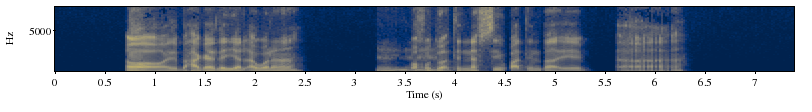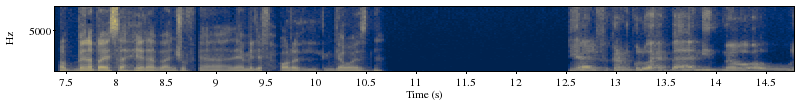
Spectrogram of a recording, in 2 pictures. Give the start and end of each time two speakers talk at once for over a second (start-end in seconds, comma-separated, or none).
none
